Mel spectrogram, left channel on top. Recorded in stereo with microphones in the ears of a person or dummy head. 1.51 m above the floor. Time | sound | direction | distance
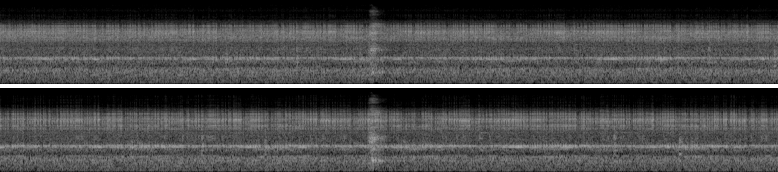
3.7 | a gasp | 30° right (ahead or behind) | 4 m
